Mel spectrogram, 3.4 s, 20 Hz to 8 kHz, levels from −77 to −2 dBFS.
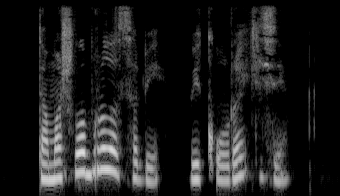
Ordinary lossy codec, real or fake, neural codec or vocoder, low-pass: AAC, 48 kbps; real; none; 7.2 kHz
